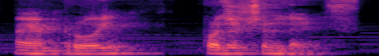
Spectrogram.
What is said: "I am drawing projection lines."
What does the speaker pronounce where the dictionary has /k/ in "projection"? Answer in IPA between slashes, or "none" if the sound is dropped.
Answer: /k/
